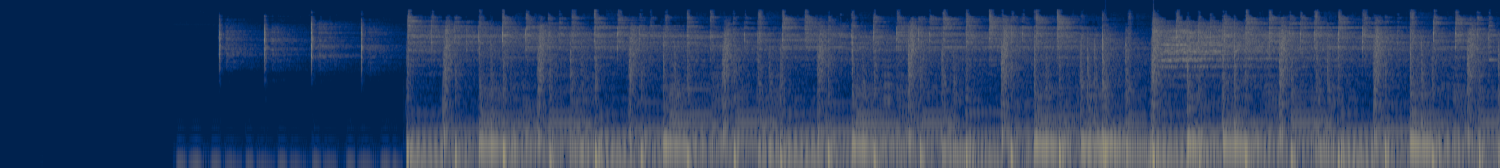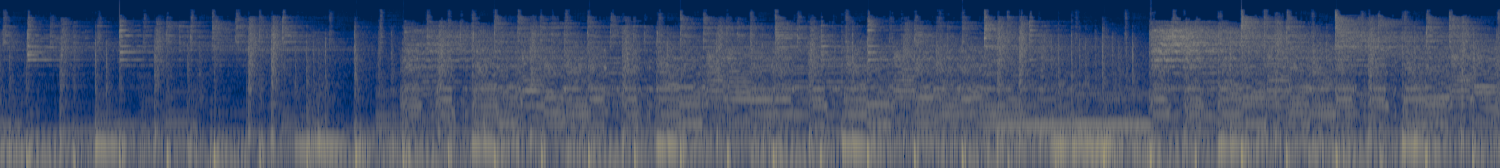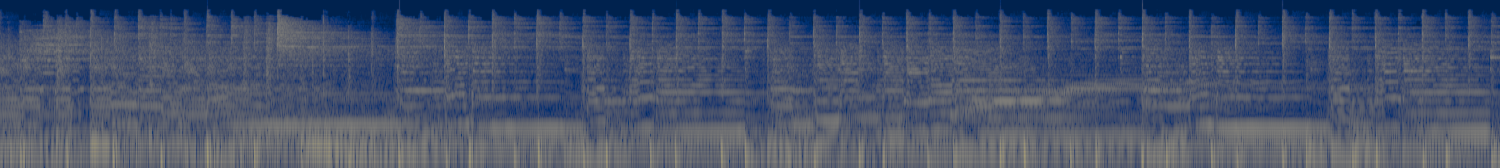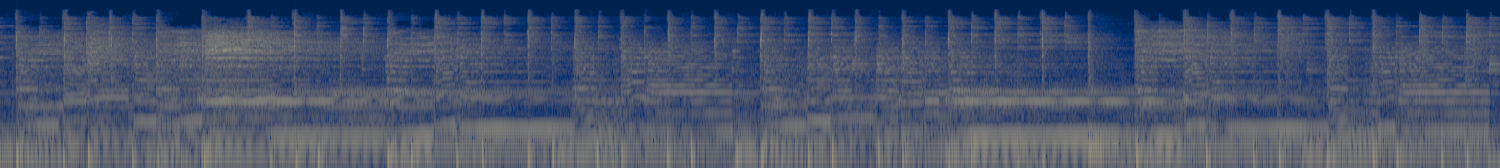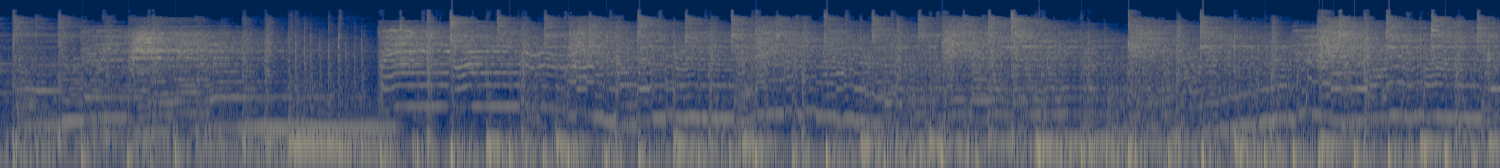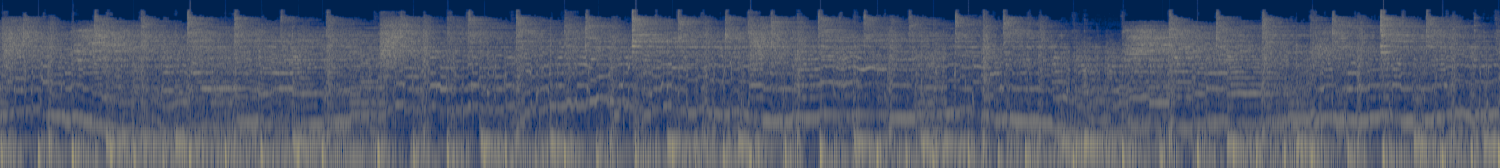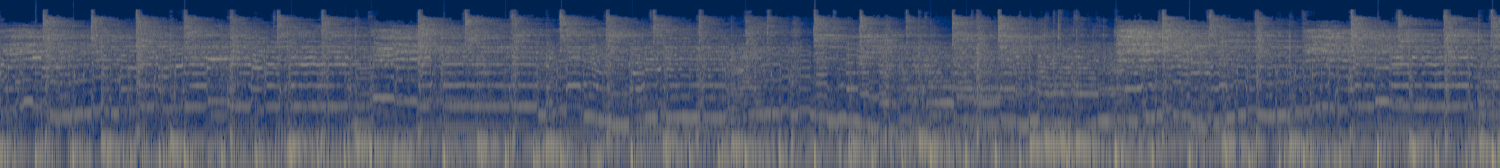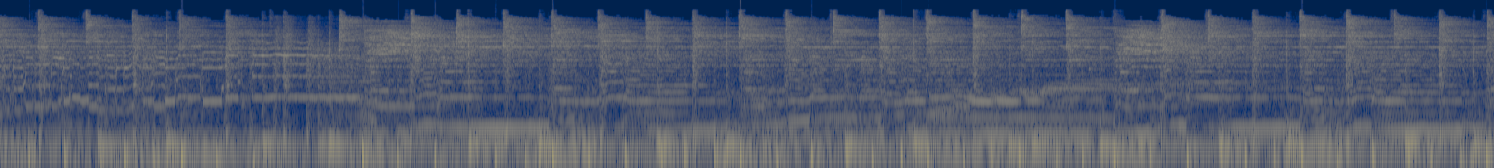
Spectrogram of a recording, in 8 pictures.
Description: Rock & Roll, Blues, Funk, Gitara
